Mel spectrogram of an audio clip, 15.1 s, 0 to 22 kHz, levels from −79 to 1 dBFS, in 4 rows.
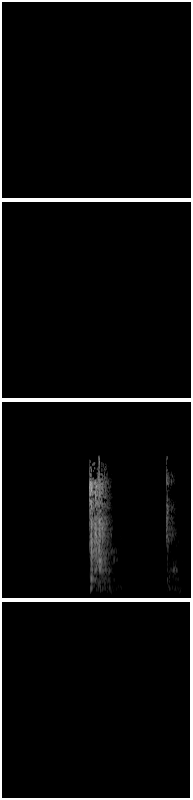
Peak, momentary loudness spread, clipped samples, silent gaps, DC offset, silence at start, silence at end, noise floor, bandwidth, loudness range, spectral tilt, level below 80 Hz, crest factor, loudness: -8 dBFS; 22 LU; under 0.1%; 10.36-10.82 s; under 0.1%; 9.3 s; 4.2 s; -89 dBFS; 6.6 kHz; 22 LU; 6 dB/octave; under -90 dBFS; 36 dB; -26 LUFS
